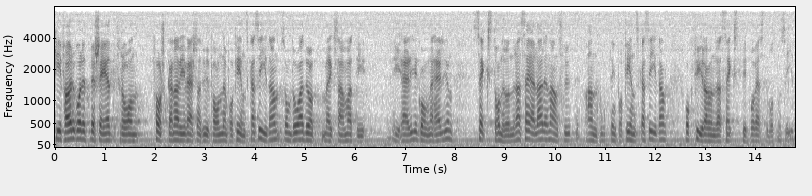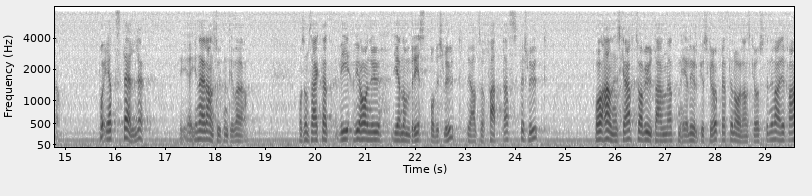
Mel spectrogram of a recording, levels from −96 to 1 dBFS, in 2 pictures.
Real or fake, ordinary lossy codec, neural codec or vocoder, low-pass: fake; none; codec, 16 kHz, 16 kbps, FunCodec, trained on Chinese and English, 50 frames a second; 7.2 kHz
